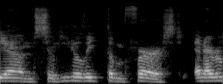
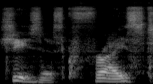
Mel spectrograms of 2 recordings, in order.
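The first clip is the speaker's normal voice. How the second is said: fed-up, hushed, breathy mutter, totally done; 4 semitones lower, 8 dB quieter than usual. Imitating Gundam pausing a video: imitating Gundam fed up. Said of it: "when he pauses the video and just goes".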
